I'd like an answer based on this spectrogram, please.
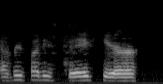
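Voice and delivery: very quiet, hushed murmur under the breath. Retelling what he said to the speaker at the Cracker Barrel: retelling a very quiet remark. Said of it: "very quietly says to me".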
